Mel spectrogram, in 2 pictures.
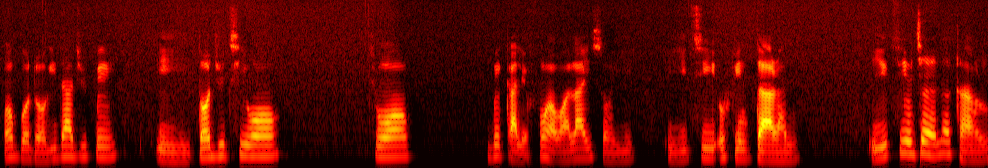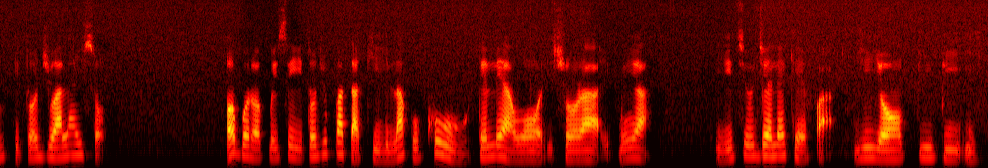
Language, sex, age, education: Yoruba, male, 46-60, tertiary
